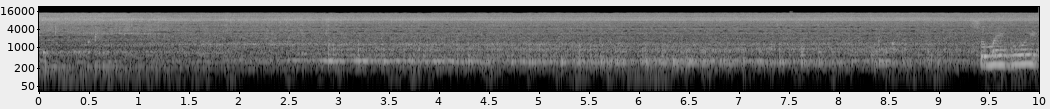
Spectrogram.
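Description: Water running steadily into the tank of a water-filter vacuum cleaner, a continuous hiss and gurgle at moderate level, with a brief louder clatter near the end.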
